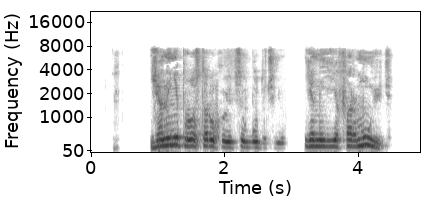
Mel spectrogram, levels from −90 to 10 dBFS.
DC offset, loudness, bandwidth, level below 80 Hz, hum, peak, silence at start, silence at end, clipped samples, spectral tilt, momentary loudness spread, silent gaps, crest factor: under 0.1%; -19 LUFS; 8 kHz; -54 dBFS; none; -4 dBFS; 0.9 s; 0.45 s; under 0.1%; -6.5 dB/octave; 16 LU; 2.95-3.19 s; 16 dB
